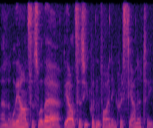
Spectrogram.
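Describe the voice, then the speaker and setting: A woman speaks in an English Midlands accent with a dark, mellow tone. Her intonation is fairly even. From England, Northamptonshire. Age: 50s. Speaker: convert telling her story. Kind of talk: testimony.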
